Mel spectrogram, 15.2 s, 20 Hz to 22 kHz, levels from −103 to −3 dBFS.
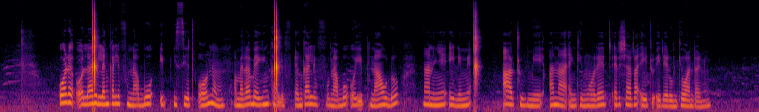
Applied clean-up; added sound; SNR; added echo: none; Finger snapping; 0 dB; none.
